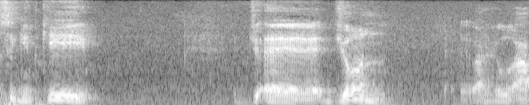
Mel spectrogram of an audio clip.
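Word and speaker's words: Jean: Aí eu explicaria dizendo o seguinte, que John, a pronúncia correta, ele é francês, né?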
